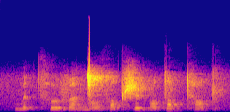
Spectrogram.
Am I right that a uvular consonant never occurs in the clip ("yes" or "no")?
yes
